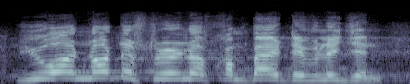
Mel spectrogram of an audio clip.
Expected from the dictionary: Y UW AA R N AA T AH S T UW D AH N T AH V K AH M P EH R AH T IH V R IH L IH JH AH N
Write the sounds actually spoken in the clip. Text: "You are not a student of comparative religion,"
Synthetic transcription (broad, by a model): Y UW AA R N AA T AH S T UW D AH N T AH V K AH M P EH R AH T IH V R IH L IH JH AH N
